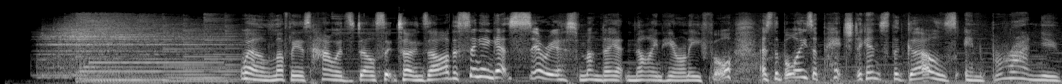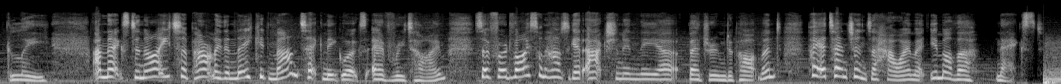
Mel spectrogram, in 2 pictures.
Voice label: female English continuity compilation

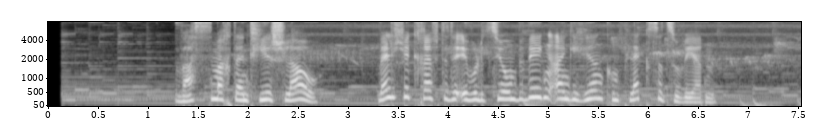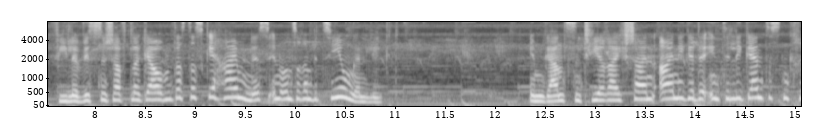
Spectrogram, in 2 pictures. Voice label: female German documentary narration

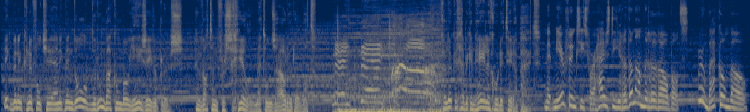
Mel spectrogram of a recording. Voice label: male dutch commercial; dutch and hungarian; irobot roomba i7+

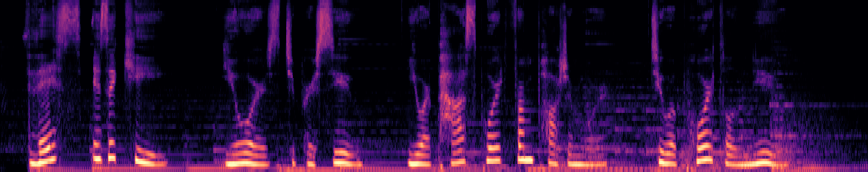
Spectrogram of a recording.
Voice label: female English Irish commercial; irish southern; pottermore

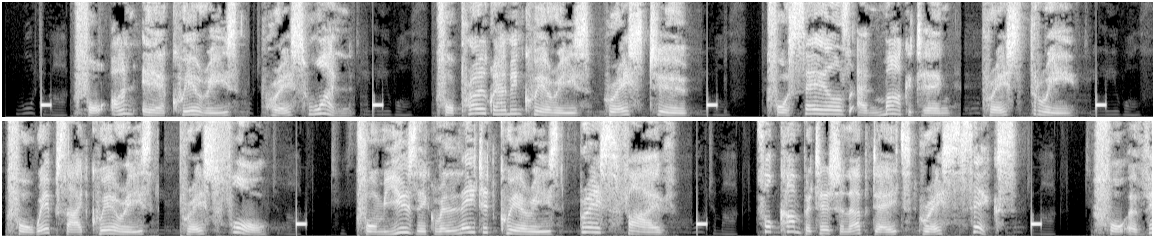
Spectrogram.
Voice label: female English South African radio station ivr

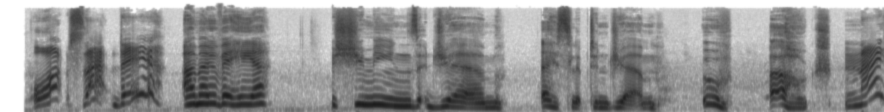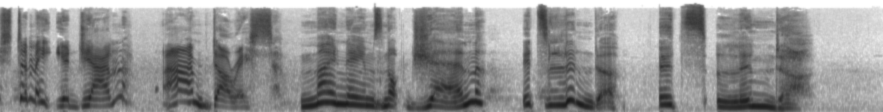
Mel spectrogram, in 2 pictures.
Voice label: female English RP animation

